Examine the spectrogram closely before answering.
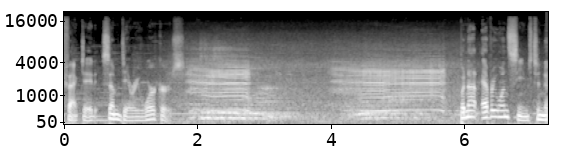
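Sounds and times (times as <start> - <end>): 
speech: 0.0 - 2.9, 6.0 - 7.2
dairy cows mooing in a cattle barn at the Indiana State Fair: 1.7 - 6.1.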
